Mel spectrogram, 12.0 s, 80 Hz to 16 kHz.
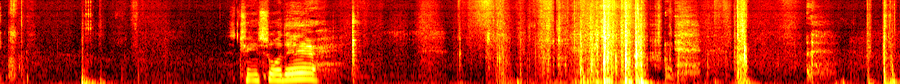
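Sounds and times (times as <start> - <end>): items clunking and scraping in a box: 6.1 - 10.4.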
